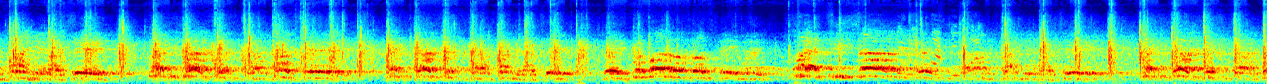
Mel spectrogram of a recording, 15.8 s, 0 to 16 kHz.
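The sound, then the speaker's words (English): Football fans cheer and chant at Old Trafford as 10,000 supporters return after 436 days. A steady roar of voices rides over many rhythmic claps or thumps that hold a regular beat for the whole stretch, with no voice standing out alone. “the noise there just gives an example of the passion of the 10,000 fans back at Old Trafford”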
